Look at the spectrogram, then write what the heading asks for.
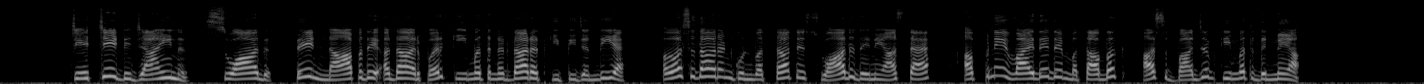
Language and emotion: Dogri, happy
